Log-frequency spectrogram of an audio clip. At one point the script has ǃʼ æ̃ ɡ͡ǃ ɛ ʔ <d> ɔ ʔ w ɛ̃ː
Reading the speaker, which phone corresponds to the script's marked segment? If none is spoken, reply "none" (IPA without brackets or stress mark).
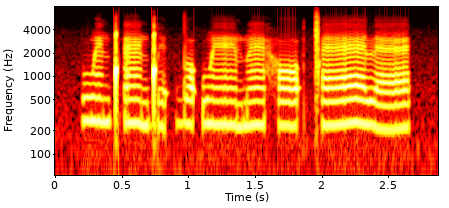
d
